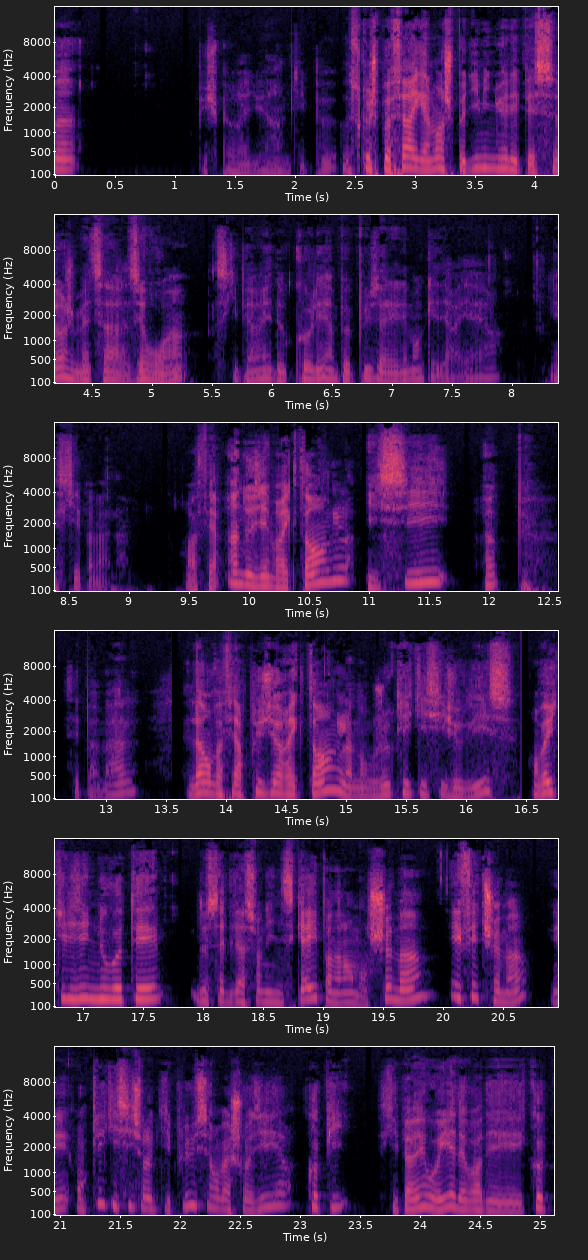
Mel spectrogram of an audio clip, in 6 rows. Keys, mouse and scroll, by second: 0.7 click, 1.9 click, 4.0 right click, 5.1 drag, 5.8 click, 8.1 middle click, 8.6 KP_Subtract, 9.2 middle click, 9.7 middle click, 10.9 click, 11.7 click, 12.8 click, 15.3-16.6 drag, 19.4 click, 20.3 click, 21.6 click, 23.3 click.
